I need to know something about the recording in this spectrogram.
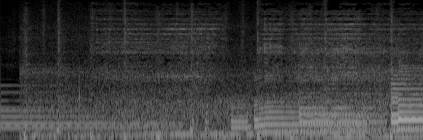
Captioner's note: construction sounds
